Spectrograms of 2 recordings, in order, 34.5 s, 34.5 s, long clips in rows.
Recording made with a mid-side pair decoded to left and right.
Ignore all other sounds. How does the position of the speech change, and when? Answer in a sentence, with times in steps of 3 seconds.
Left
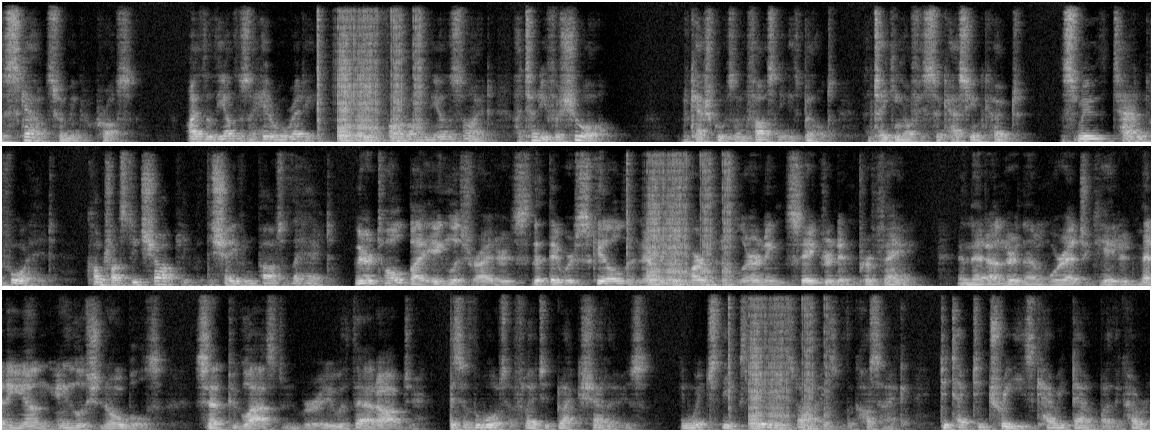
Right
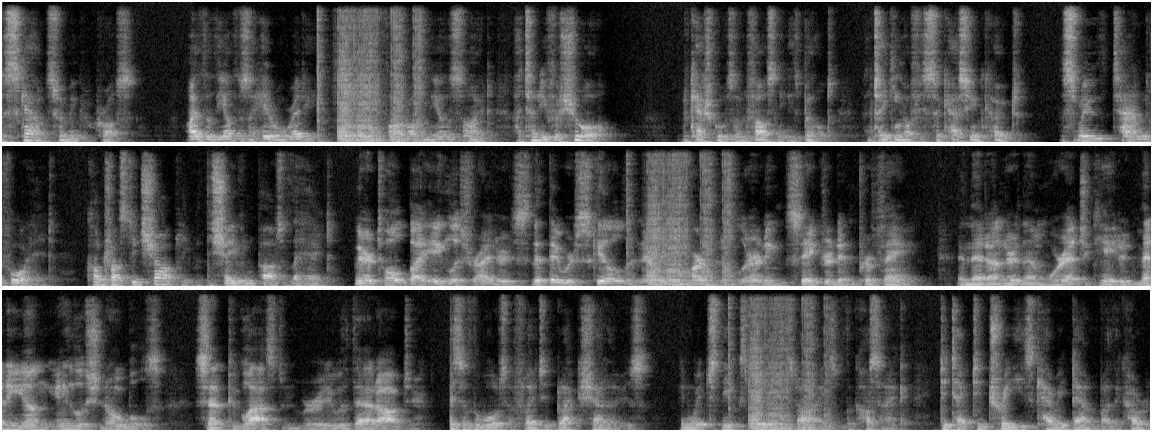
You can hear the speech on the right from 0 s, in the centre from 15 s and on the right from 21 s.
